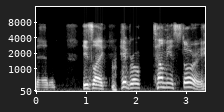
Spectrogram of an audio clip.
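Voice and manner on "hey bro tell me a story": lively, animated, pitched-up male voice. Retelling what a passenger said during a ride: imitating an animated guy. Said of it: "he was so animated".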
